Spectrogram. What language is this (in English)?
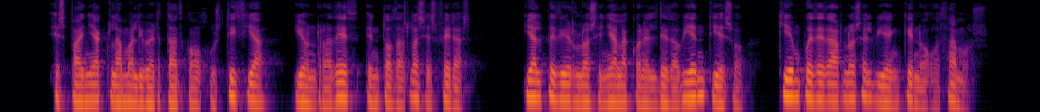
Spanish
